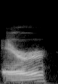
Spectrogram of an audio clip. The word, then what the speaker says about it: error: And then it sounded like you had the Portuguese R. So just remember error.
